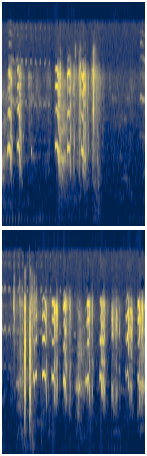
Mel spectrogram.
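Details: Squirrel chattering in quick harmonic bursts, rapid series of short squeaky pulses, a brief pause near the middle, then a steady run of evenly spaced chirps to the end; faint low hum underneath.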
